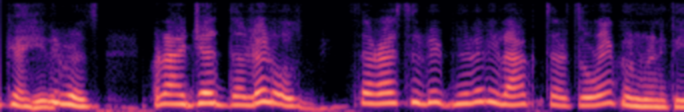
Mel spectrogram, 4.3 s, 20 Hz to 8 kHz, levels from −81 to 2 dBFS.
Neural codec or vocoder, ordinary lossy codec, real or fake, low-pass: codec, 16 kHz in and 24 kHz out, 0.4 kbps, LongCat-Audio-Codec, four codebook decoder; none; fake; 7.2 kHz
